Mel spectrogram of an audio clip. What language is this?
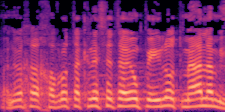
Hebrew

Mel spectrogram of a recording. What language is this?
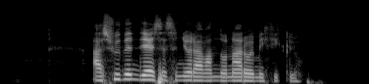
Galician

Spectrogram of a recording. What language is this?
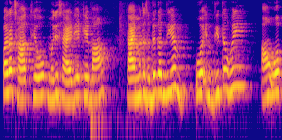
Sindhi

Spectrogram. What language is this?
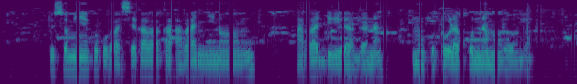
Ganda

